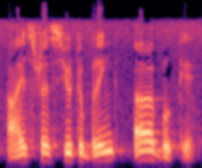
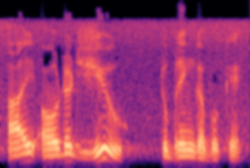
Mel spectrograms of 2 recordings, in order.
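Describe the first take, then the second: First: The stress is on "a". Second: The stress is on "you".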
